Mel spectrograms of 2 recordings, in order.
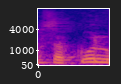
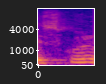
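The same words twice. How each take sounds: First: सकूल with a short a vowel breaking up s and k; सकूल said as sa-kool, two syllables; Haryana style school. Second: स्कूल said with a tight sk cluster, no vowel before it; स्कूल as one syllable, s straight into k; standard school. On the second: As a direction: standard Hindi स्कूल with a clean sk start. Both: Shown as a demonstration. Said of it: "Haryana राज्य में स्कूल को यहाँ पे सकूल बोलते हैं".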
